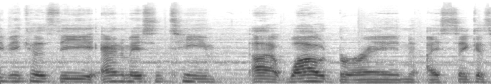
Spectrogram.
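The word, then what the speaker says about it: WildBrain: the animation team at Wild brain I think is how you pronounce it I it's not wild Barn it's brain okay I I got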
